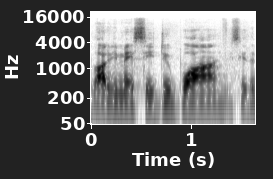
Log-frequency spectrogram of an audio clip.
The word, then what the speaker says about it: Du Bois: Du Bois, someone who, a lot of you may see Du Bois, you see the name, it's Du Bois, that's the way his family pronounced it.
